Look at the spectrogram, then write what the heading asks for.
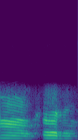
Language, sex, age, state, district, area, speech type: Tamil, female, 45-60, Tamil Nadu, Viluppuram, rural, conversation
